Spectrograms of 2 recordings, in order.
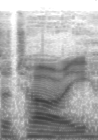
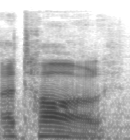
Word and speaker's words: Attar: Not House Atari, House Attar. Attar. A-H-T-A-R.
